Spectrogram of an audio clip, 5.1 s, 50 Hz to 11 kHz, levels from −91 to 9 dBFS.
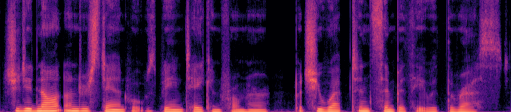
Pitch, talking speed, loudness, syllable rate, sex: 170 Hz, 210 wpm, -18 LUFS, 4.8 syllables/s, female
